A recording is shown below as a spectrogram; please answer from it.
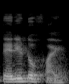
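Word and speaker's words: Pteridophytes: एक ग्रुप है वनस्पति का उसको कहते हैं टेरिडोफाइट्स है मैं तेरी डोर फाइट उसको कहते हैं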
